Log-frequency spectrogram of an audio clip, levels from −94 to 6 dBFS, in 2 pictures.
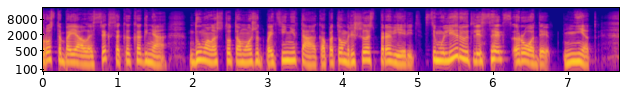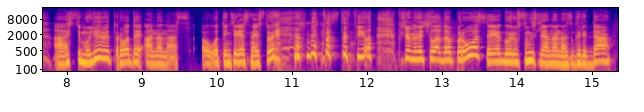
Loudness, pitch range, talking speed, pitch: -13 LUFS, 175-240 Hz, 160 wpm, 200 Hz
